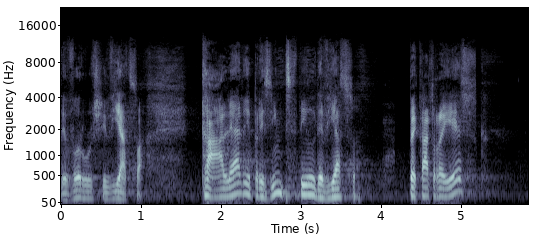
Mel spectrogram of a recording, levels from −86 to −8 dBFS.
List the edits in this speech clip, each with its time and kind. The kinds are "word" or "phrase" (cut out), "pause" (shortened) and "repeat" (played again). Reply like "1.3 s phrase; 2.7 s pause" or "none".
2.8 s word; 4.2 s pause; 4.6 s word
